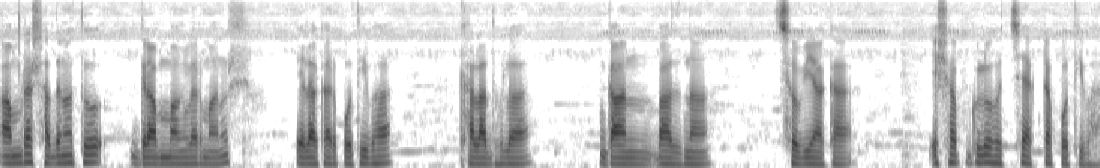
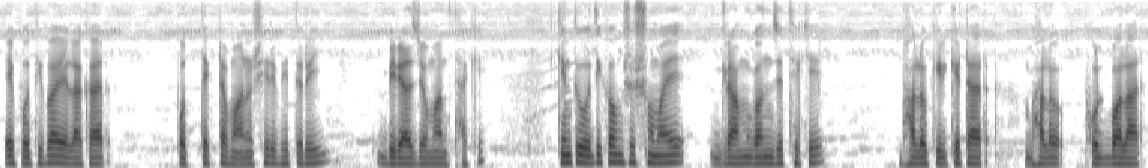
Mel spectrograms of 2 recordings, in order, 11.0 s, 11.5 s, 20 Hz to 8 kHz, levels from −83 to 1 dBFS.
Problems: background sounds at intervals, background conversations at intervals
